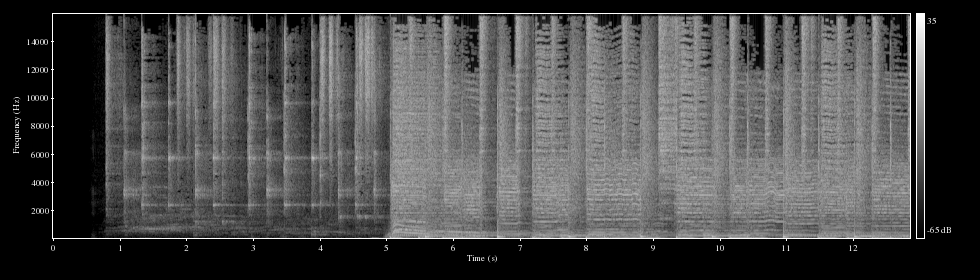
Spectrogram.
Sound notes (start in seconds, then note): 0.9 upbeat music; 2.1 crowd cheering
